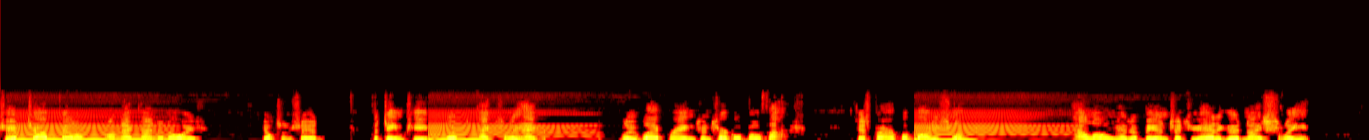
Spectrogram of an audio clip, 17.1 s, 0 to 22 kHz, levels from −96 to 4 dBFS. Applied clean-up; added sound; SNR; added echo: classical method Wiener filter.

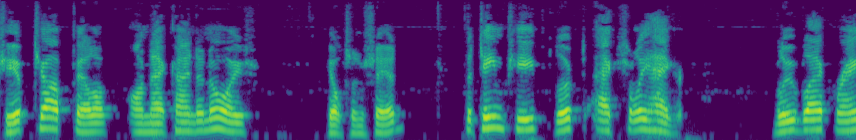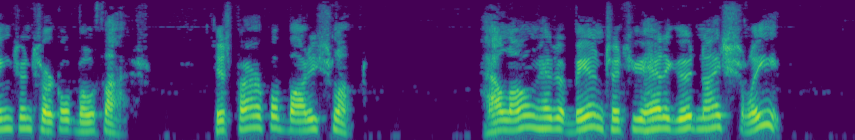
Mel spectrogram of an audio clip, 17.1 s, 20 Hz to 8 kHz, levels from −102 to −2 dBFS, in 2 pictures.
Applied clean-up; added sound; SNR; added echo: none; none; none; none.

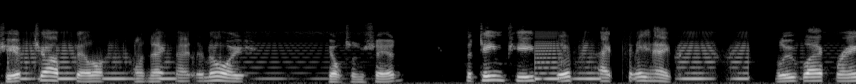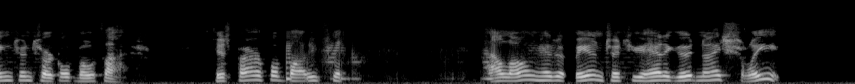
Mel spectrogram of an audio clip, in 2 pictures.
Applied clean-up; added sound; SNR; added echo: neural diffusion model UNIVERSE++.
